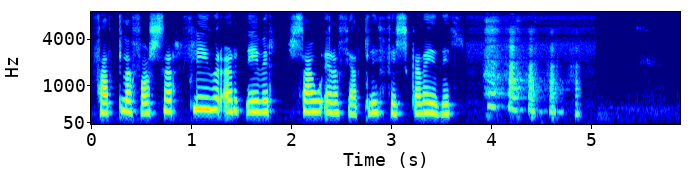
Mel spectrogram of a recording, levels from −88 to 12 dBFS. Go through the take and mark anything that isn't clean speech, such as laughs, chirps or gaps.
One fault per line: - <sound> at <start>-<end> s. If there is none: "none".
- laugh at 3.9-4.9 s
